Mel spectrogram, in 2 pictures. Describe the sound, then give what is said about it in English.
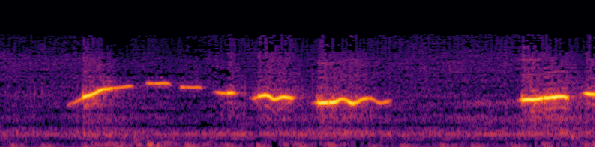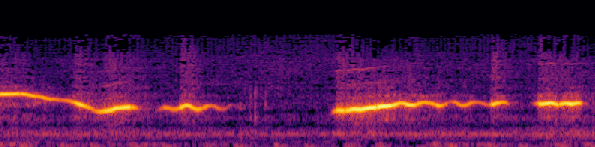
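Someone whistles a slow, wavering tune in three phrases with short pauses between them, clear, the melody rising and falling with no talking over it. “That you're whistling.”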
